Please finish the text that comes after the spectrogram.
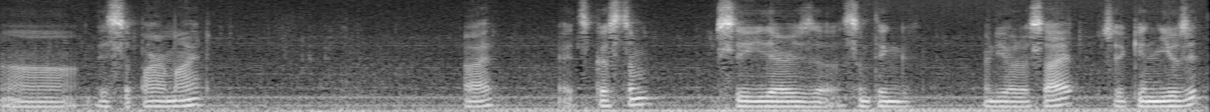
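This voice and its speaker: A man's voice: deep voice, fairly even intonation, unhurried, sharp tone, a little hiss or hum, rough recording. A man who is not a native English speaker, giving a screen-recorded tutorial on building game mods. He talks hesitantly, with many fillers and repeated words. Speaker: game modding tutorial maker.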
